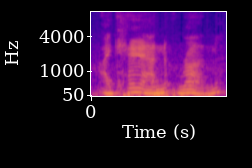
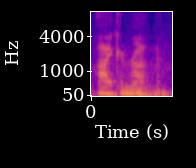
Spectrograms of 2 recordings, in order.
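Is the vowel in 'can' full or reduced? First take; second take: full; reduced. First: The vowel in can is a full a. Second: The vowel in can is weak and reduced.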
